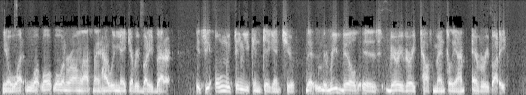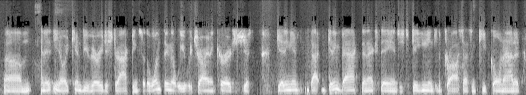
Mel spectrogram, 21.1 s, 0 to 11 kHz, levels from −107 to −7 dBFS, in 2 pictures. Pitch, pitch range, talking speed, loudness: 85 Hz, 80-90 Hz, 210 wpm, -15 LUFS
